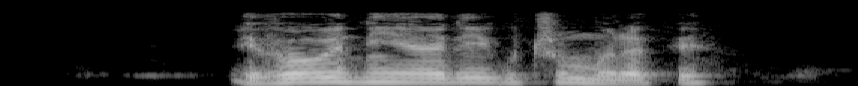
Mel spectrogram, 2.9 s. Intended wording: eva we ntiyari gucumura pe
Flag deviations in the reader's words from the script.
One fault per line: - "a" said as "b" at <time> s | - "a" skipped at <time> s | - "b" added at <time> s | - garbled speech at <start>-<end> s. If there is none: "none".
none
